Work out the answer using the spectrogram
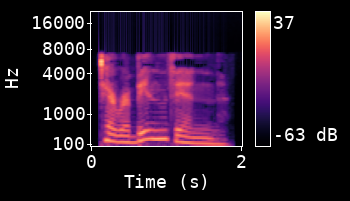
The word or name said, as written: terebinthine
